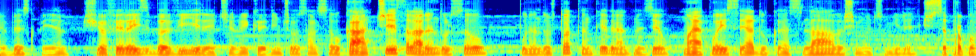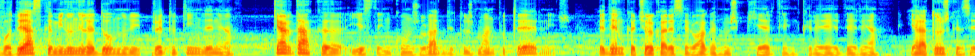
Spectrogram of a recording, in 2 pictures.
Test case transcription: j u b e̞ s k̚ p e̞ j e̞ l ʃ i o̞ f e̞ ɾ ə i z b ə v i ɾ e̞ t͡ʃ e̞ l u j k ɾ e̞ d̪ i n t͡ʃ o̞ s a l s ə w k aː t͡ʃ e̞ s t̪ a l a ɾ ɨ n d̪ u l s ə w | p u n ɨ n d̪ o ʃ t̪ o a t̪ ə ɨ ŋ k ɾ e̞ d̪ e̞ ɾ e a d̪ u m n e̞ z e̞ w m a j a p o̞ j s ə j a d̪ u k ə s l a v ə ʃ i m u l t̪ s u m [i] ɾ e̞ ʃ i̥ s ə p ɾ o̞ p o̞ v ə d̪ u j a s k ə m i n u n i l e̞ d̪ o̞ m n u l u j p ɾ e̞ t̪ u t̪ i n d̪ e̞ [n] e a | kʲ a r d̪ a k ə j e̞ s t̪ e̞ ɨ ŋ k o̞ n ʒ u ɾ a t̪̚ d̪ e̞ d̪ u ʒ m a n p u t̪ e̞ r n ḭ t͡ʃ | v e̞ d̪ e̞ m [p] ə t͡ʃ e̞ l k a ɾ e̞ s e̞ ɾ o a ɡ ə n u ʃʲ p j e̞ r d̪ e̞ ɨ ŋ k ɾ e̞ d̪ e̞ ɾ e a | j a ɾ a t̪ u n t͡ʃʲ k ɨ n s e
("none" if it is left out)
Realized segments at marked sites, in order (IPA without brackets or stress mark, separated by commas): i, n, k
